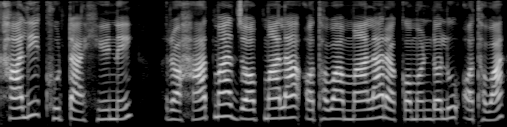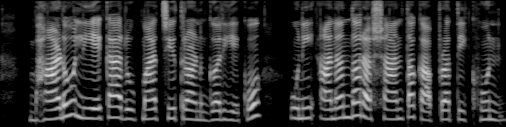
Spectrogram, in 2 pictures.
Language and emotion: Nepali, neutral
